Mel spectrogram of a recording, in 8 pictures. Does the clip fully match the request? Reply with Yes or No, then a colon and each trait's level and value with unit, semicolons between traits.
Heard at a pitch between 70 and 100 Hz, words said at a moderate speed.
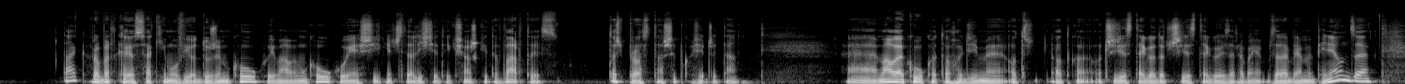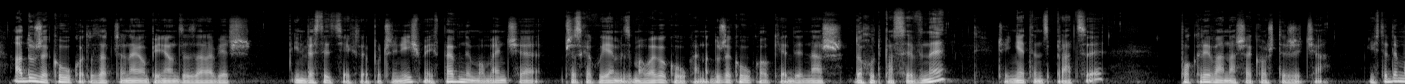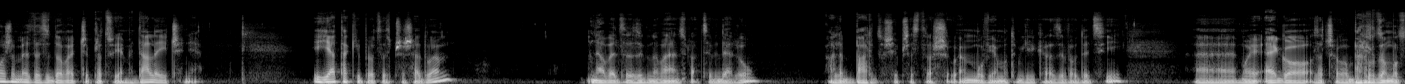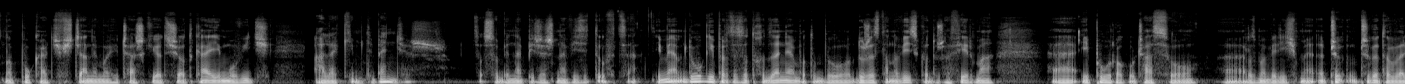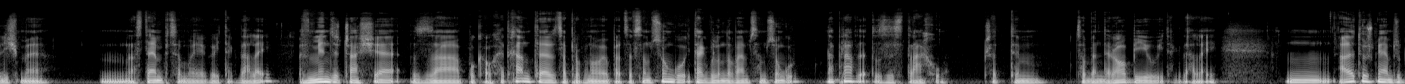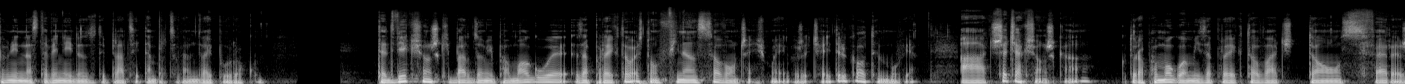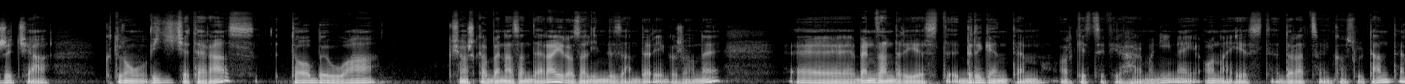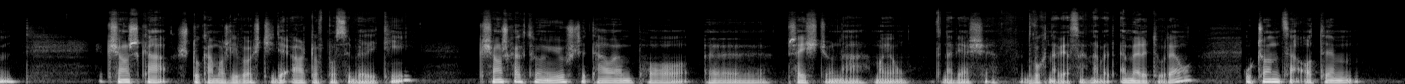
Yes: very low, 90 Hz; average, 140 wpm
